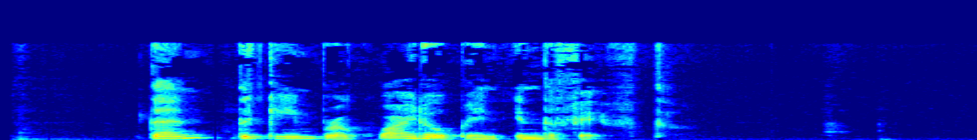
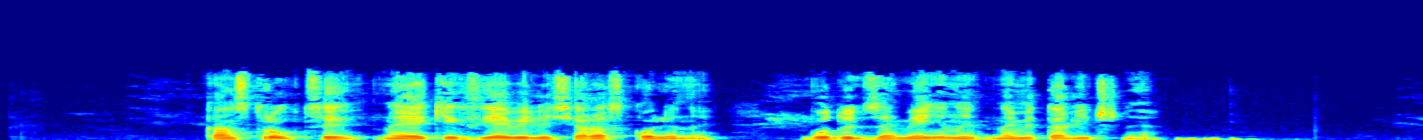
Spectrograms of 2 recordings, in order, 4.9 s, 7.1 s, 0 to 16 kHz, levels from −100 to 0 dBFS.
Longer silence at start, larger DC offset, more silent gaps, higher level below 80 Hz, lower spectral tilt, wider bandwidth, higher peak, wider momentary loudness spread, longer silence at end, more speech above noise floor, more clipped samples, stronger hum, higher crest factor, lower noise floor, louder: second, 0.75 s vs 1.05 s; neither; neither; second, -72 dBFS vs -48 dBFS; about the same, -5 dB/octave vs -5.5 dB/octave; first, 12 kHz vs 8.2 kHz; second, -18 dBFS vs -4 dBFS; second, 12 LU vs 15 LU; first, 1.55 s vs 1 s; second, 46 dB vs 55 dB; neither; neither; about the same, 22 dB vs 20 dB; first, -83 dBFS vs -76 dBFS; second, -37 LUFS vs -22 LUFS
